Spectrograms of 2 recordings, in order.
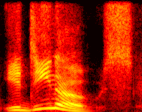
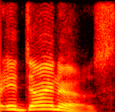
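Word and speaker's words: Edeinos: they're not actually humans they're called idinos or idinos this is a thing that people in tor really do argue about we're going to go with the dinos that's the pronunciation they're basically lizard people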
